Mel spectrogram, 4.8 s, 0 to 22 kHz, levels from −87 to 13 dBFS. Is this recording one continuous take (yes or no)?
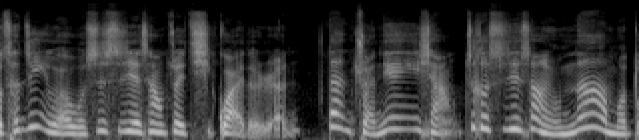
no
